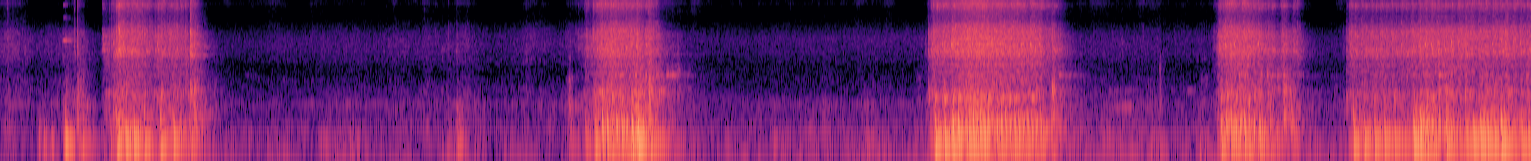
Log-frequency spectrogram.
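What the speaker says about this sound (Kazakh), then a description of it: "Енді келесін құрап тігіп жүреміз." A sewing machine stitches royal velour patchwork in short bursts, five quiet runs of rapid whirring, each a second or two long, separated by near-silent pauses.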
